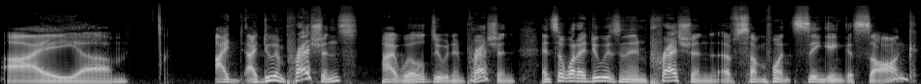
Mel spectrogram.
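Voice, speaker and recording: A man's voice: lowish voice, big pitch swings, a little slow, a bit bright, no echo, clean studio sound. A man co-hosting a casual chat, rambling and self-deprecating with frequent restarts. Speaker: podcast co-host.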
